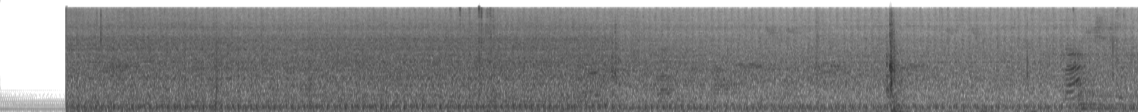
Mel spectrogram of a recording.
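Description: A small hatchback car's engine running close by over steady street noise, with a car door shutting once as a single sharp thump near the end.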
